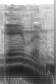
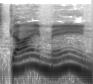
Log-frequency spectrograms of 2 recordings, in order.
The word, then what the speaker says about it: Gaiman: No one wants to admit his name is pronounced Gaiman. – There's an I in it. – So? – There's two I's in it. It's Guy Maine, the way he's written it.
